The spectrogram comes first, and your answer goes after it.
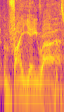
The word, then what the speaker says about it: Vayera: Okay, so Torah Portion Vayera, that's how it's pronounced.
